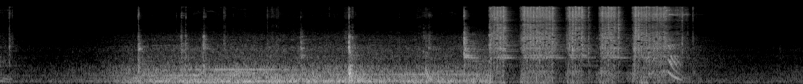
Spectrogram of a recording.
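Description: Half-inch drive mini air impact wrench (Flexzilla Pro) working on the 21 mm front brake caliper bracket bolts to break them loose. It runs steadily from about a second in, then fires a run of short, loud bursts until about seven seconds in.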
